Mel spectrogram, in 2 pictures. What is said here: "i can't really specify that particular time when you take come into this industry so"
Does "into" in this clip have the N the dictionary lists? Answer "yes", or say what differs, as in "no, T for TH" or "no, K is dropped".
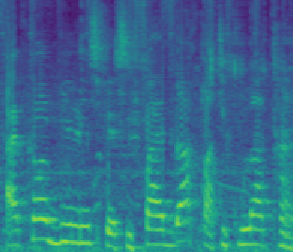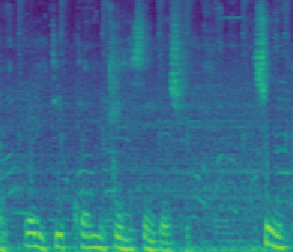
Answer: no, N is dropped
